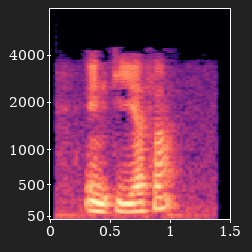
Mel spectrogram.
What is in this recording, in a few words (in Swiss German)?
"tiefe", alsace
